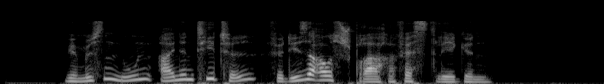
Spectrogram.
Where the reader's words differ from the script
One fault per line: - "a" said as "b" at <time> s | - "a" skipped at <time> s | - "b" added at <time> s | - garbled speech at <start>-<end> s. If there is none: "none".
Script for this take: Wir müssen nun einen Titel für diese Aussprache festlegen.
none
